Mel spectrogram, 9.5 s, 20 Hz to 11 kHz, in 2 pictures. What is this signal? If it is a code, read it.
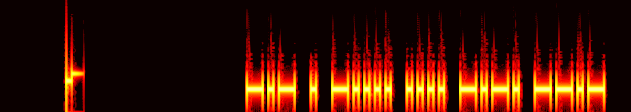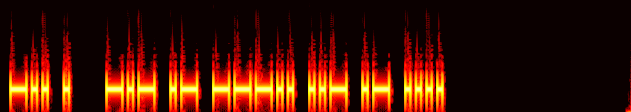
Morse code, heard as a keyed tone, about 30 wpm, 700 Hz. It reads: KE6HCQ DE KA8UAH
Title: USA Callsign DE Callsign 30wpm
